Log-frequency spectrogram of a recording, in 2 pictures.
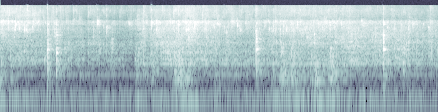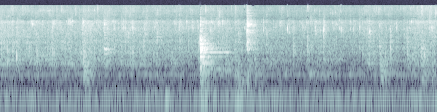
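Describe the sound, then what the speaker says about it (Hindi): Potatoes frying in hot mustard oil in a kadhai, a soft hissing sizzle that swells after they go in, with occasional spoon scrapes and clinks, fairly quiet and with no speech. "तो तेल मेरा गर्म हो गया है, उसमें हम ये आलू डाल देते हैं।"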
